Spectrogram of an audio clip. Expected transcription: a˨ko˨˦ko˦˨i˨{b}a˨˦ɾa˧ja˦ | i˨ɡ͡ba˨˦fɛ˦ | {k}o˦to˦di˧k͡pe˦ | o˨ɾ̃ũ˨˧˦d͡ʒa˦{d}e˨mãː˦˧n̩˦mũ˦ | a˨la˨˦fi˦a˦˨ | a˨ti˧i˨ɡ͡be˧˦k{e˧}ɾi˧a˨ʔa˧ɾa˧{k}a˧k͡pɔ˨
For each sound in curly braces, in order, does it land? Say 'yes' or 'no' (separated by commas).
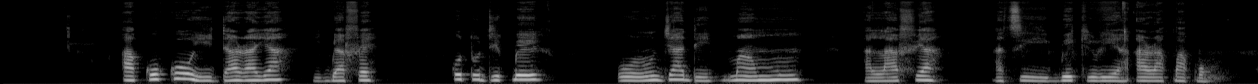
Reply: no, yes, yes, no, no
